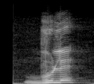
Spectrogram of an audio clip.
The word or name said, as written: bule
